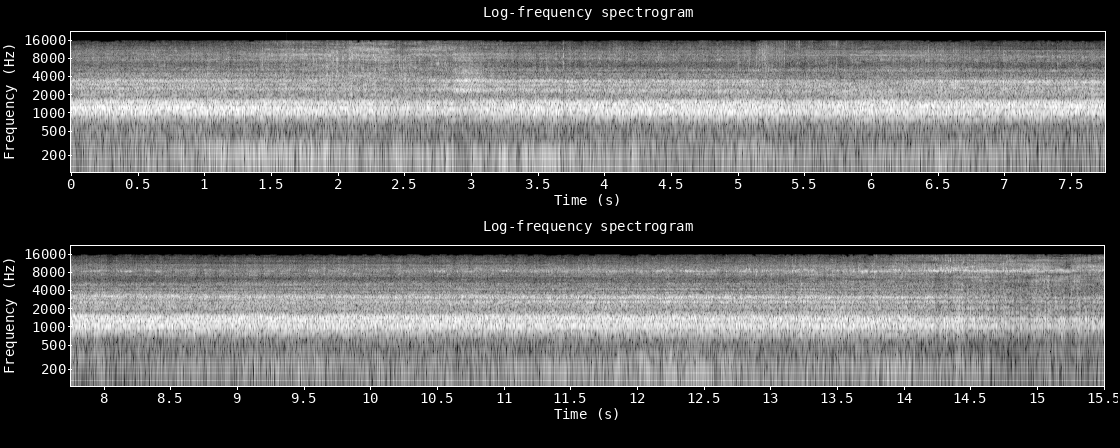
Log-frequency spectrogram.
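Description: A model train hums and whirs steadily as it rolls along its track.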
